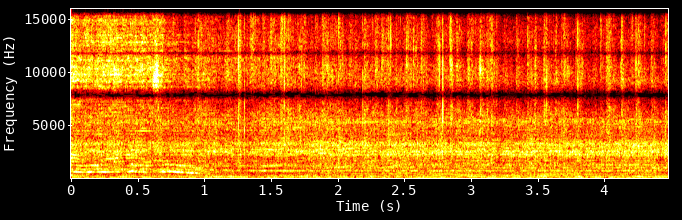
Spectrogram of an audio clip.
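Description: Live rock band playing loudly, with electric guitars, bass and drums. A voice sings a wavering line over it in the first second.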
